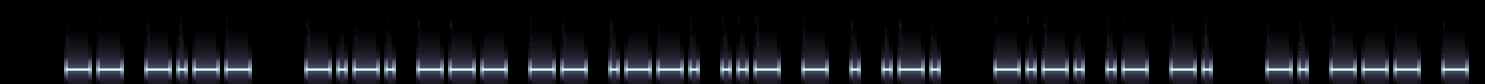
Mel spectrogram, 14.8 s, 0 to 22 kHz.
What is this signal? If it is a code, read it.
Morse code, heard as a keyed tone, about 15 wpm, 700 Hz. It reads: MY COMPUTER CAN NOT
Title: Sentences from Top 1000 Words - Review Part 6 - 15wpm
